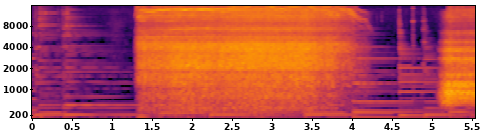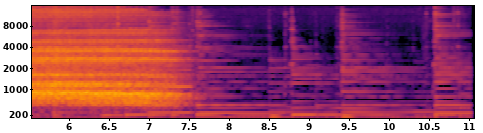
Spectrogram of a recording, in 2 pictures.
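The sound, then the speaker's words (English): A deep breath in and out during a soothing children's meditation: two long, airy rushes, the second one stronger and hissier, over soft, calm background music. “Andy took a deep dragon breath, in and out.”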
